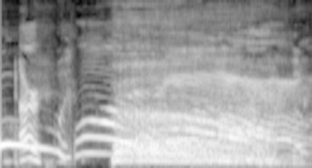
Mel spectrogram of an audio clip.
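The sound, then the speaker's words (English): A brief gliding vocal sound gives way to a loud, sustained, raspy roar lasting about two seconds, forceful, fading slightly at the end. “It is time for our roar of the week.”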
